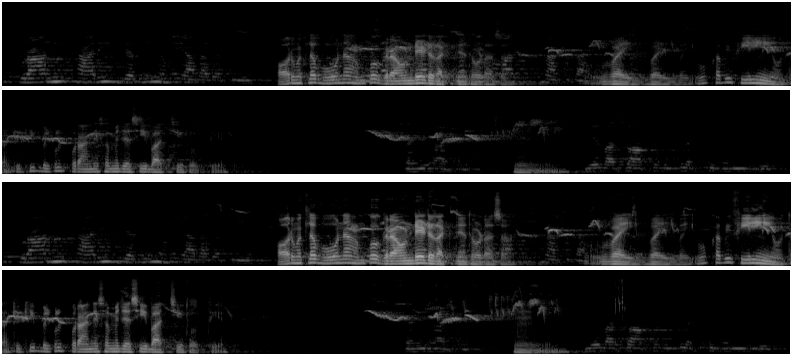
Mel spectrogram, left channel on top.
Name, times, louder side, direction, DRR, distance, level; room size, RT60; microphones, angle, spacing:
voice 1, 0.0-2.5 3.3-5.9 9.3-9.7 11.9-12.6 13.7-15.7, left 1 dB, 45° left, 3 dB, 3.3 m, -53 dB
sound 1, 2.2-2.4 3.4-4.6 5.1-6.9 7.6-10.2 11.5-13.5, right 6 dB, 60° right, 1.6 m, -46 dB
voice 2, 2.8-5.1 5.9-10.1 13.0-13.6, right 5 dB, 90° right, 16 dB, 0.8 m, -37 dB
27.5 x 27.0 x 6.8 m, 1.4 s
head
